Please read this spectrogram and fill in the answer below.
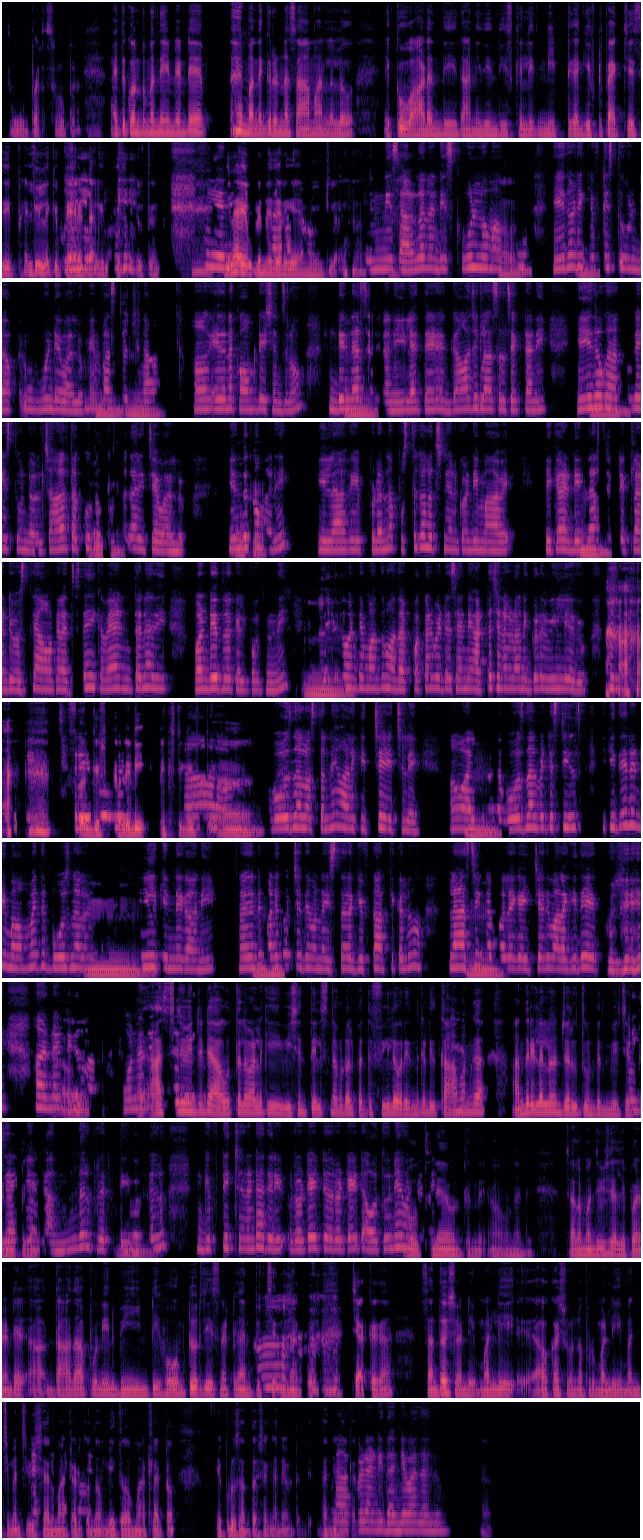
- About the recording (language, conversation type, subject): Telugu, podcast, ఇంట్లో వస్తువులు చక్కగా నిల్వ చేసుకునేందుకు ఏవైనా సృజనాత్మక ఆలోచనలు ఉన్నాయా?
- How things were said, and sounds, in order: in English: "సూపర్, సూపర్"; distorted speech; throat clearing; in English: "నీట్‌గా గిఫ్ట్ ప్యాక్"; laughing while speaking: "పెళ్ళిళ్ళకి, పేరంటాలకి తీసుకెళ్తూ ఉంటారు"; laugh; static; in English: "గిఫ్ట్"; giggle; in English: "కాంపిటీషన్స్‌లో, డిన్నర్ సెట్"; in English: "గ్లాసుల సెట్"; other background noise; in English: "డిన్నర్ సెట్"; throat clearing; laugh; in English: "సో, గిఫ్ట్ రెడీ, నెక్స్ట్ గిఫ్ట్"; unintelligible speech; in English: "స్టీల్స్"; in English: "స్టీల్"; drawn out: "హ్మ్"; in English: "గిఫ్ట్"; chuckle; unintelligible speech; chuckle; in English: "కామన్‌గా"; in English: "ఎగ్జాక్ట్‌లీ"; in English: "గిఫ్ట్"; in English: "రొటేట్"; in English: "హోమ్ టూర్"; giggle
